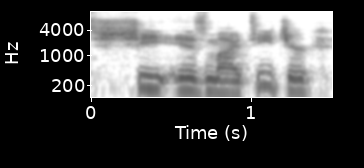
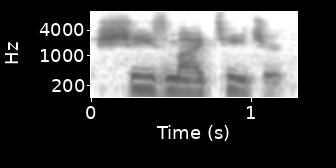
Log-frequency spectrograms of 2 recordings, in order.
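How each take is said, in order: First: She and is are said as two full words. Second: She and is are shrunk into one syllable. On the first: "with four words" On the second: "it'll come out, she's my teacher"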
